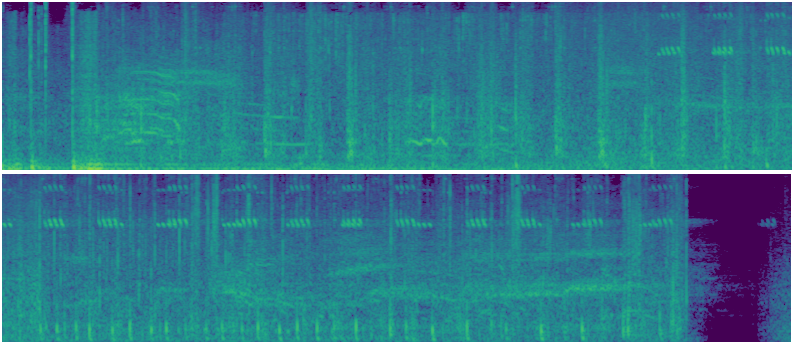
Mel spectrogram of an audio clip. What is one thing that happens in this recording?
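Footsteps crunch through dry grass and brush.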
